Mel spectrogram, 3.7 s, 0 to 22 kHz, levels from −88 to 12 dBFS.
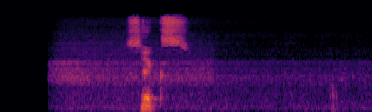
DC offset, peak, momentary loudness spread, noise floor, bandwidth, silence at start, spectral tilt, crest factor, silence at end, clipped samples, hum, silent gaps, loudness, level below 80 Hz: under 0.1%; -8 dBFS; 23 LU; -58 dBFS; 12.5 kHz; 0.55 s; -2.5 dB/octave; 24 dB; 1.65 s; under 0.1%; none; none; -26 LUFS; -70 dBFS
